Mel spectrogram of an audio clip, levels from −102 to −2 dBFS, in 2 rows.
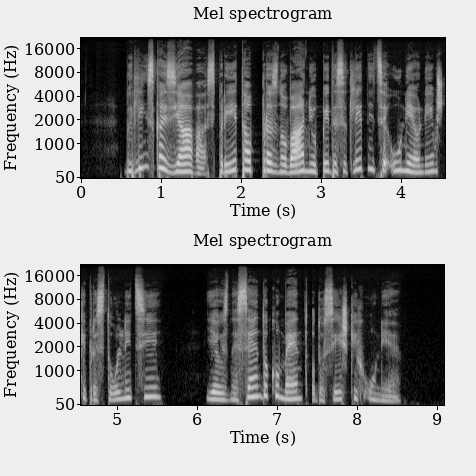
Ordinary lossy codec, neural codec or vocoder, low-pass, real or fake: none; none; none; real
